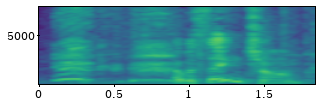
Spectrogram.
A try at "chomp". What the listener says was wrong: No, you were saying chomp. It was coming out chump. Like, you're a chump.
